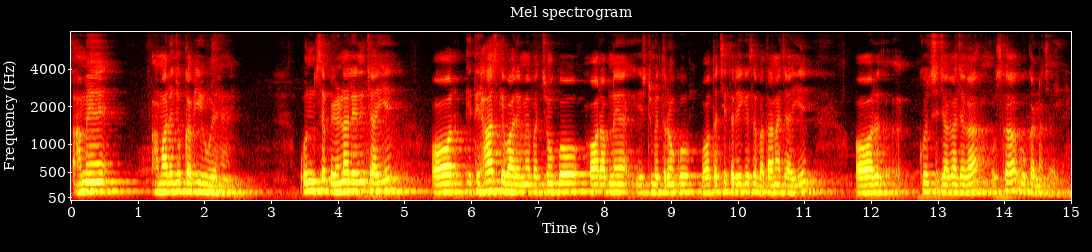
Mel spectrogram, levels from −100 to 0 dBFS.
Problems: none marked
